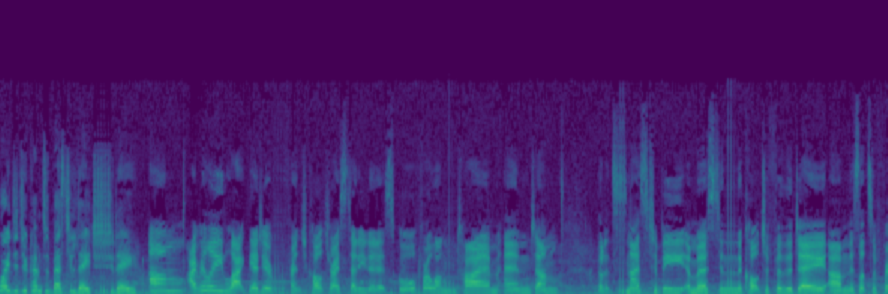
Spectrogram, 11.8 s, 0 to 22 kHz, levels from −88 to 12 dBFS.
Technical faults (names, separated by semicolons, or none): repeated buffer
